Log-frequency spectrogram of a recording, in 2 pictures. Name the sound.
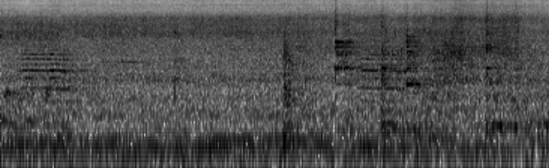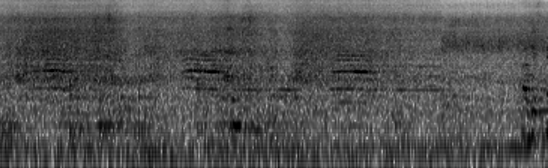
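chicken frying in karahi with garlic ginger paste added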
